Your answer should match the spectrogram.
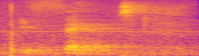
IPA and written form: ɪˈfekt (effect)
